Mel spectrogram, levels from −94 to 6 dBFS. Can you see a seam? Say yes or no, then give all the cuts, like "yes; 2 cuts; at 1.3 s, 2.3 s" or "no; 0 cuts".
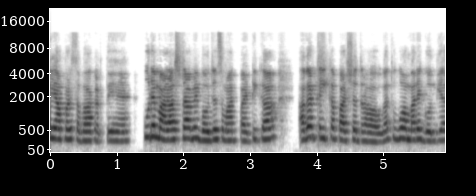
yes; 1 cut; at 1.2 s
